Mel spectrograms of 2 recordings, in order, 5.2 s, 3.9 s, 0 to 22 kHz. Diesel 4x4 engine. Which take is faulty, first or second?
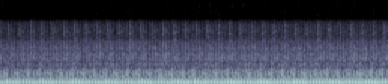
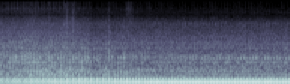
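first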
